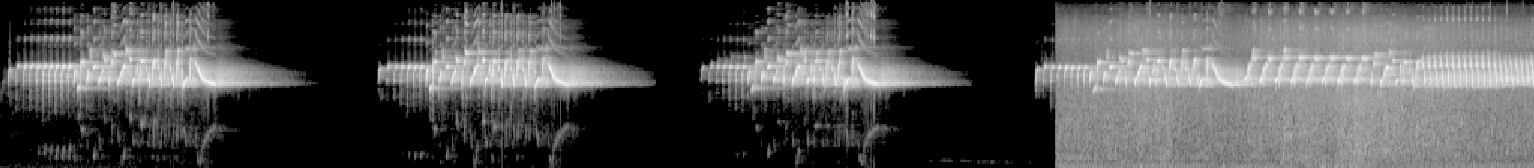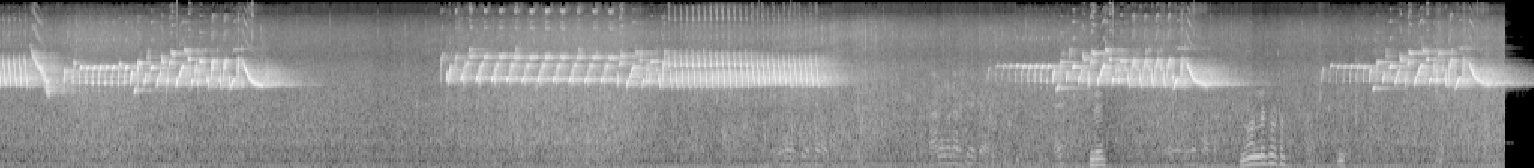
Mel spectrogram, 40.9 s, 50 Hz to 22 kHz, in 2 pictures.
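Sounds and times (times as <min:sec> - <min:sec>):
goldfinch singing: 0:14.1 - 0:40.5.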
